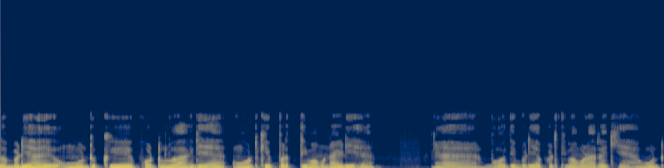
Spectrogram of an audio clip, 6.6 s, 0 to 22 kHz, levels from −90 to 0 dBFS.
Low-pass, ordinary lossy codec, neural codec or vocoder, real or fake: 7.2 kHz; none; none; real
